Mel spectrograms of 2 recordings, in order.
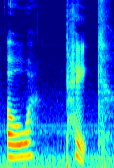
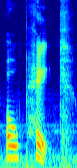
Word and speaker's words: opaque: how it's spelled there it's o pake okay that's a long o and then a long a and then the q is a k sound like a k and then the u and the e are silent so opaque opaque materials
